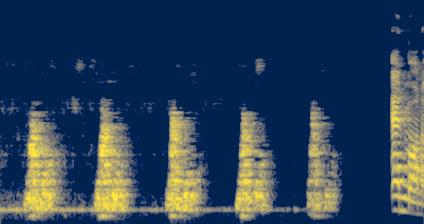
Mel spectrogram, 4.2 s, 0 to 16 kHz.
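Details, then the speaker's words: Arterial Doppler recording: single rushing whooshes at about 85 per minute over a steady hum, with no reversed or second component, a monophasic signal, which is always abnormal. "monophasic flow is only one phase and is always abnormal it sounds like"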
